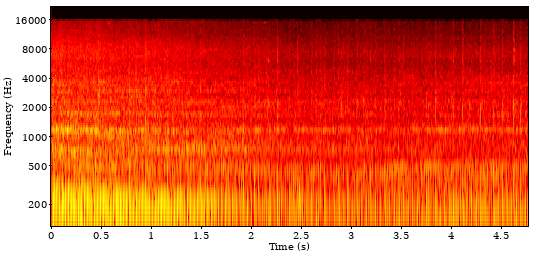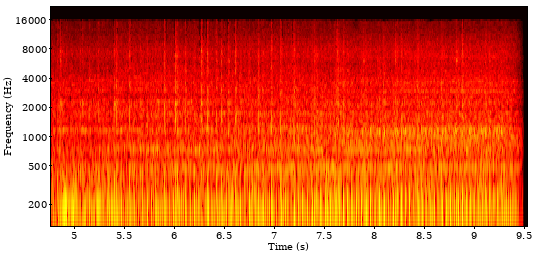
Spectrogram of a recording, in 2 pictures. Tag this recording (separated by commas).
Vehicle, Motorcycle, outside, urban or man-made, driving motorcycle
